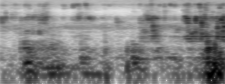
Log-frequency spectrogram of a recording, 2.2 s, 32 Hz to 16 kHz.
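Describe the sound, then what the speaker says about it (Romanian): Descaling solution pours into the water tank of a Delonghi ECAM 23.460 coffee machine, a soft, continuous trickle and splash heard close up and faint, with no talking over it. "o să turnăm soluție până la punctul A"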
